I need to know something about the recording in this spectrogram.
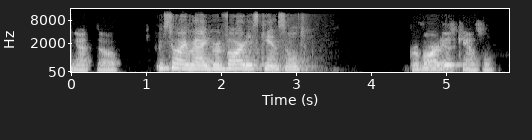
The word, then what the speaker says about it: Brevard: Brevard.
